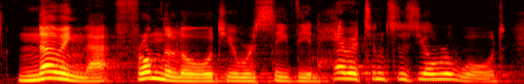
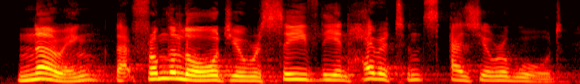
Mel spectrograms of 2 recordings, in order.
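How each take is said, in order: The two takes are said the same way.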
